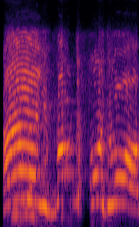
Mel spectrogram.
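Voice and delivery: high, loud delighted cry; gleeful callout. Real, not acted. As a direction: crow it loudly over everyone. Calling out the caller's slip.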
